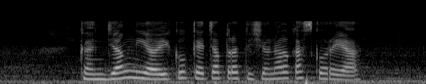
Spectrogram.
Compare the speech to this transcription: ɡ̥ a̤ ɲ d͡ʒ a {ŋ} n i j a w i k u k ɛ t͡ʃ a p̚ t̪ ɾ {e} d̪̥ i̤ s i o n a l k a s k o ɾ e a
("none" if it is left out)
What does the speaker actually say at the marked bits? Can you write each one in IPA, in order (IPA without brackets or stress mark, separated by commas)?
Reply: ŋ, a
